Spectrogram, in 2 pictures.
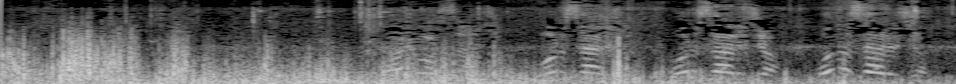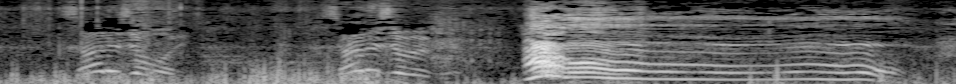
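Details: Sarabi dog from Iran, a large ancient breed, calling after seeing a female dog it wants to play with: a run of short arched whines, then a long, steady, nasal whine; human voices and rumbling outdoor noise throughout.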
